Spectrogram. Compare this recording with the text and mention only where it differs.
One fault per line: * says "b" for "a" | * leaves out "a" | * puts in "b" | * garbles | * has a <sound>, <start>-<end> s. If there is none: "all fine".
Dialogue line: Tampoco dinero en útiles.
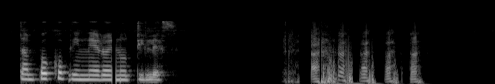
* has a dropout, 1.1-1.2 s
* has a laugh, 2.8-4.4 s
